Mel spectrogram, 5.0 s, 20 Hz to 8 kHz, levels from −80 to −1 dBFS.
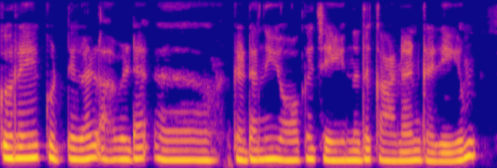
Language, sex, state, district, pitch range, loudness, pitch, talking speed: Malayalam, female, Kerala, Kollam, 165-195 Hz, -15 LUFS, 180 Hz, 110 wpm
